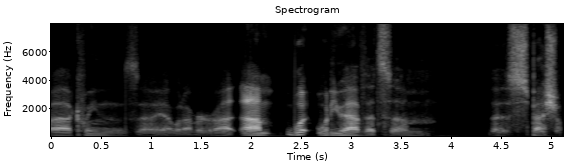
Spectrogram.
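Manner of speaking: eye-rolling, bored, dismissive tone. Playing a character who rolls his eyes at a baker: eye-rolling, dismissive in character. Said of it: "rolls his eyes and goes".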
